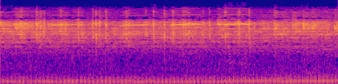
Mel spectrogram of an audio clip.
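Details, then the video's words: Swiftlets from a farmed colony raised for nest cultivation: a dense, unbroken high rattling chatter of many birds with rapid clicking pulses, carried over a steady low rumbling hum. "MEMPERTAHANKAN KOLONI BURUNG WALET"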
